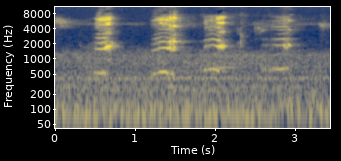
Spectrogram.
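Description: A Western swamphen gives four harsh, nasal squawks about every 0.7 seconds, each with a hoarse, honking edge. Low background hiss underneath.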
